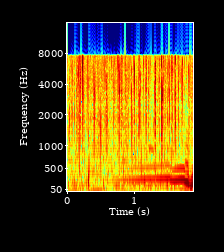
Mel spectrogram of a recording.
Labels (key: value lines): label: biophony, cascading saw
recorder: SoundTrap 600 or HydroMoth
